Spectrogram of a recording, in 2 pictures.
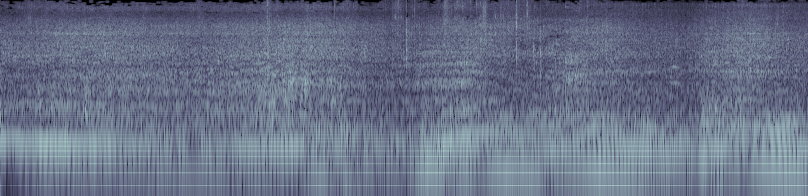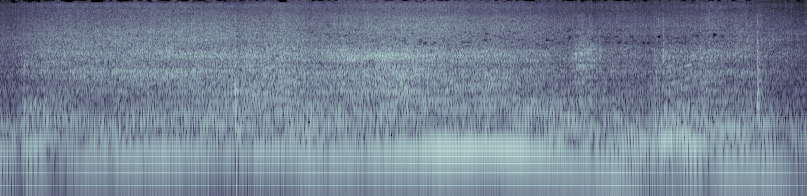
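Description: Jeep Cherokee XJ engine revving up and down again and again as it works through deep mud ruts on a climb, then held at higher revs for a few seconds before easing off near the end.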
